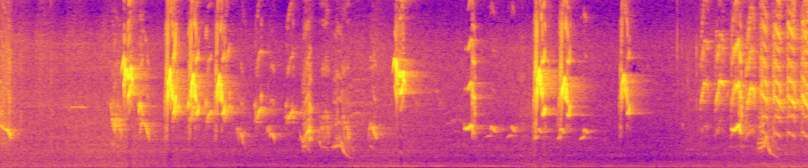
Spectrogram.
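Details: Caged Oriental magpie-robin (kacer), worked up on hearing other birds, sings loud, varied bursts of sharp chirps, high whistles and rapid trills, with brief pauses between phrases.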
